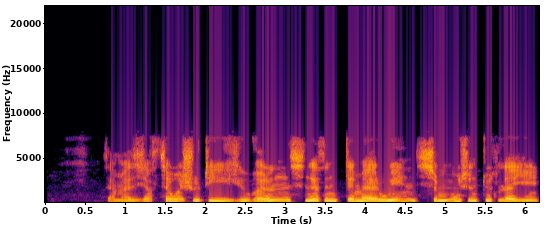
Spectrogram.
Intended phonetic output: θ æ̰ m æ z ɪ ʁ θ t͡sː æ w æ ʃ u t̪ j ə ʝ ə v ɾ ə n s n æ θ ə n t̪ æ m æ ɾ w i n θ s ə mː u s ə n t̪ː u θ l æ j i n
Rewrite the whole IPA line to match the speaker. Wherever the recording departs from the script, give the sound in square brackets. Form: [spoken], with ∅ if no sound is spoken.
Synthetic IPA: θ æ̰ m æ z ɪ ʁ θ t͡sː æ w æ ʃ u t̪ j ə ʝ ə v ɾ ə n s n æ θ ə n t̪ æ m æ ɾ w i n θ s ə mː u s ə n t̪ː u θ l æ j i n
